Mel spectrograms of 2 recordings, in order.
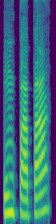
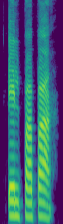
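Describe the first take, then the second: First: A model reading of "Un papá" with the pitch left up, as if more words follow; "Un papá" said as an unfinished item with an upward lilt; rising list tune. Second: "el papá" said a little lower, with the pitch dropping to close on "papá"; a model reading of "el papá" that falls at the end to finish the phrase; "el papá" said as a settled statement, landing low; falling final tune. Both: Shown as a demonstration. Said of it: "Прослушайте и повторите за диктором".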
